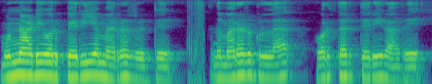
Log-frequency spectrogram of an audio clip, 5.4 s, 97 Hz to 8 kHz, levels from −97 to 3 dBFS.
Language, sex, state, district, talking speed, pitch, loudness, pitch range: Tamil, male, Tamil Nadu, Kanyakumari, 100 wpm, 140 Hz, -17 LUFS, 135-155 Hz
